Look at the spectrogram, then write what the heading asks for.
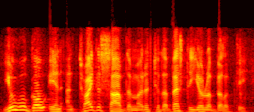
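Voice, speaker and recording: An American man acting a slow-witted, plodding police sergeant in an old radio drama. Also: medium pitch, big pitch swings, lightly acted. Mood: officious. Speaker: actor playing a police sergeant. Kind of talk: 1940s-50s radio detective drama acting. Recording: muffled, noisy old radio recording.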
